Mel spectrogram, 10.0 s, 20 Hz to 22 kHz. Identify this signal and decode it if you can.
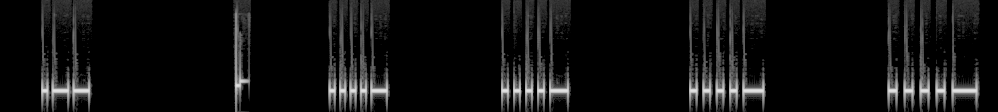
Morse code, heard as a keyed tone, about 20 wpm, spaced as for 6 wpm, 700 Hz. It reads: W 4444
